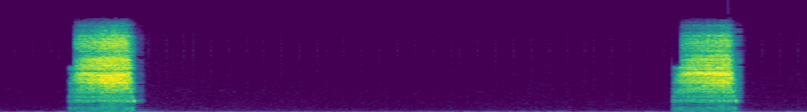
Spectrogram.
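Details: Barn owl nestling calling from its box entrance for food from its parents at night: two harsh, hissing screeches about four seconds apart, each short and noisy, with quiet between.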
